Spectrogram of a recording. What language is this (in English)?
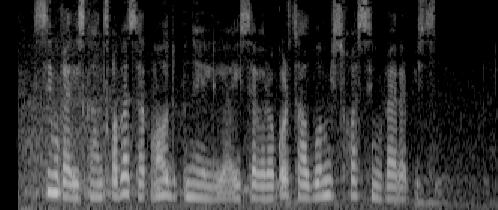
Georgian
